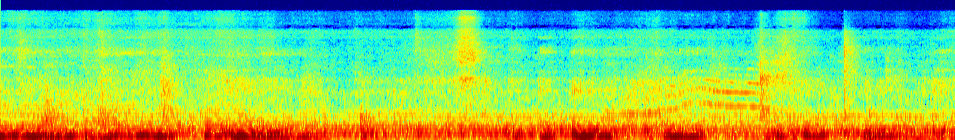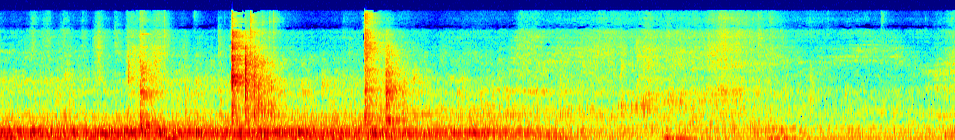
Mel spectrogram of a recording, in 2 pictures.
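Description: Domestic cat being stroked, giving a short meow that rises and falls about six seconds in. A couple of sharp clicks follow a few seconds later.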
